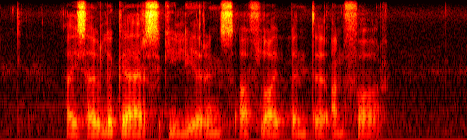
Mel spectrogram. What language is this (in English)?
Afrikaans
